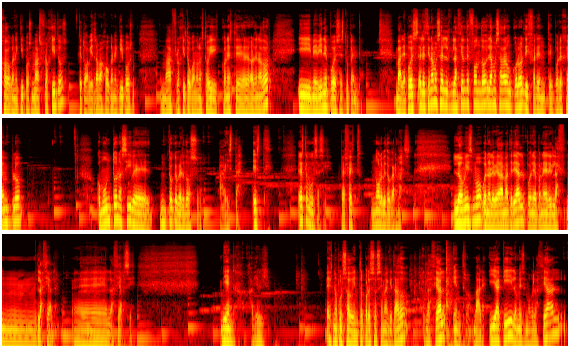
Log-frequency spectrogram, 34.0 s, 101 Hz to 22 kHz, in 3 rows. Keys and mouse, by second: 8.7 click, 11.3 click, 12.4 click, 16.9 click, 21.6 click, 21.9-26.2 drag, 27.4 click, 27.6-31.9 drag, 32.9-33.9 drag.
